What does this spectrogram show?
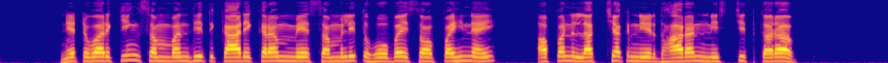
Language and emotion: Maithili, neutral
